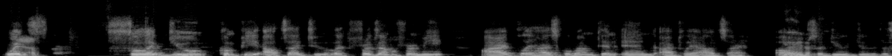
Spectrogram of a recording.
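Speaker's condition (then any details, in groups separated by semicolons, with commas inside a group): No condition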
